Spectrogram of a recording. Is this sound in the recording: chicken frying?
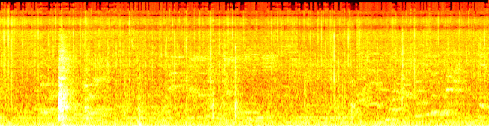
yes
